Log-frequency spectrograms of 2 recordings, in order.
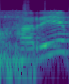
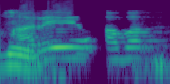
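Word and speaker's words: हरेऽव: जैसे आपको बोलना है तो हरेब बोलना है इसको, ऐसा नहीं कि इसको आ जैसा उच्चारण करो आप बोलो हरे अब।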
